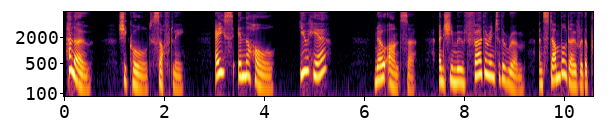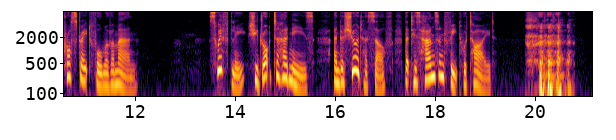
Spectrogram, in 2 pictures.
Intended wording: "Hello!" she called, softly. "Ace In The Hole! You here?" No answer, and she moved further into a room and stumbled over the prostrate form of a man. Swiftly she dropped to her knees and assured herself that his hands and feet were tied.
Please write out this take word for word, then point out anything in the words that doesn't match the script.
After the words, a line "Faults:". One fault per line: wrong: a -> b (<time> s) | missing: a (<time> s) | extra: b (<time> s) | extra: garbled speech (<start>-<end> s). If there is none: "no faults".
"Hello!" she called, softly. "Ace In The Hole! You here?" No answer, and she moved further into the room and stumbled over the prostrate form of a man. Swiftly she dropped to her knees and assured herself that his hands and feet were tied.
Faults:
wrong: a -> the (8.7 s)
